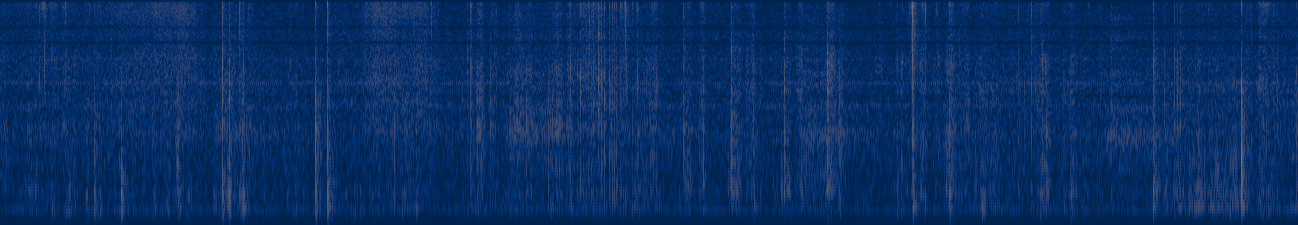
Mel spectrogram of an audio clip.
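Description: Fingertips and nails tap and scratch the taped top of a hollow, medium-sized, closed corrugated cardboard shipping box with packing tape and a label, sitting on carpet. Quiet, sharp taps are scattered through soft, papery scratching and rustling, over a faint, steady low hum.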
